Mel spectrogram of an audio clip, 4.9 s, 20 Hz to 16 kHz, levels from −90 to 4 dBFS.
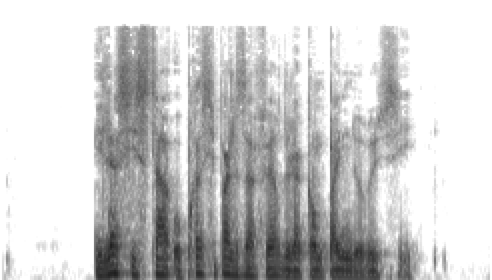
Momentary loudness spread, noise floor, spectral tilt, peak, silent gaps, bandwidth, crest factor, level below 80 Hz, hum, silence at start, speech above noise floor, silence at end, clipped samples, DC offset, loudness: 10 LU; -77 dBFS; -6.5 dB/octave; 0 dBFS; none; 11.5 kHz; 18 dB; -30 dBFS; none; 0.95 s; 61 dB; 0.8 s; under 0.1%; under 0.1%; -16 LUFS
